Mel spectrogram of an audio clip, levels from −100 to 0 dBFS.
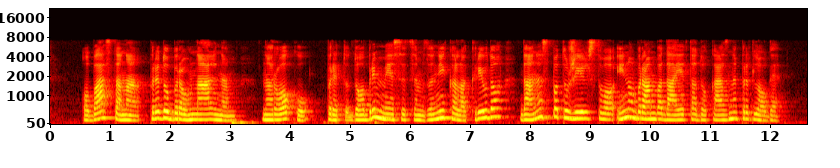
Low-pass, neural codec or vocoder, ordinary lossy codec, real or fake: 7.2 kHz; none; none; real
